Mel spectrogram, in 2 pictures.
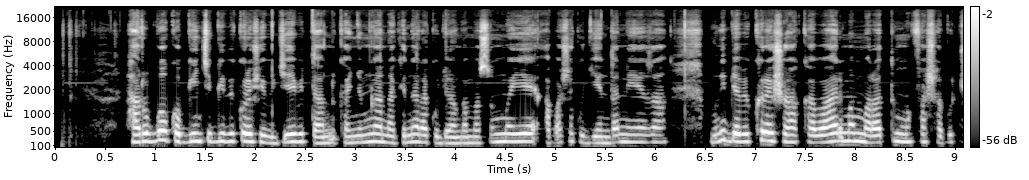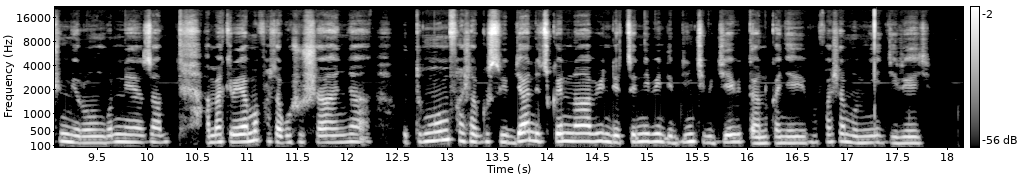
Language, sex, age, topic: Kinyarwanda, female, 18-24, education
